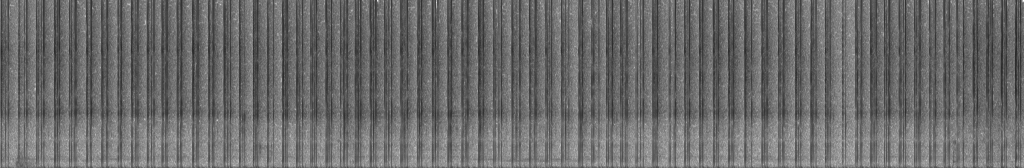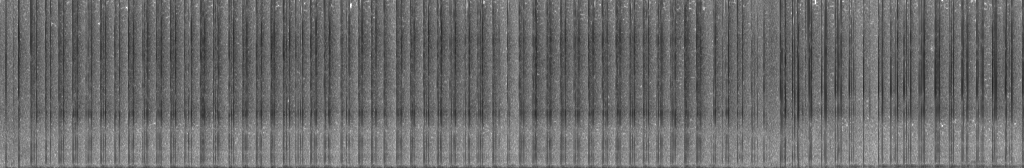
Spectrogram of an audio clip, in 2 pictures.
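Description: Fast, continuous tapping on a small round plastic lid right up against the microphone: a rapid, even stream of sharp clicks.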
